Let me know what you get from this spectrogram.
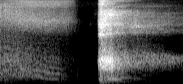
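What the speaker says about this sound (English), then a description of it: "exhale through our mouth as we lower our hands down with a strong exhale" A strong, breathy exhale through the mouth during yoga breathing trails off, then after a brief silence a second forceful exhale bursts in loudly and fades away, close to the microphone.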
